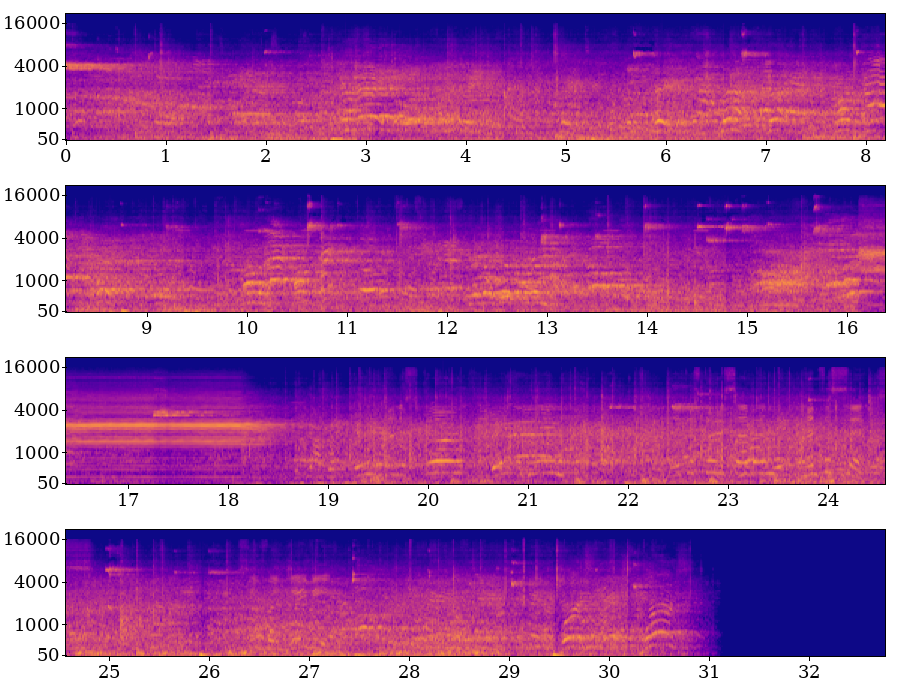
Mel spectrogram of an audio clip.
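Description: Basketball game noise in a school gym: a ball dribbling, shoes on the court, and the voices of players, coaches and spectators. About halfway through, a scoreboard horn sounds steadily for about two seconds, marking the end of the game.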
